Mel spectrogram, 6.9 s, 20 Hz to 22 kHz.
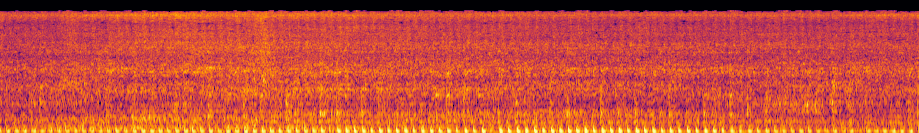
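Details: Honda ADV 160 scooter just after engine oil change (about 800 ml), running a few minutes before rechecking dipstick: steady, even low putter at idle with no knocks, ticks or rattles; engine running normally.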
